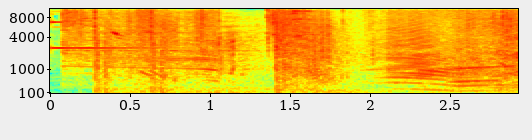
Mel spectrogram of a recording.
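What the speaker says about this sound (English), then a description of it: "This is one of the only gunshots in this entire franchise to be super accurate." A sharp gunshot in Fast & Furious 6 bursts out amid noisy, clattering action, followed by a skidding, squealing vehicle sound, all loud and busy.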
